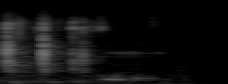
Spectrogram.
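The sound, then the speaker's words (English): Typing on a computer keyboard: a quick burst of several sharp, clicky keystrokes that thin out and fade into quiet. “I'll type it in here.”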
